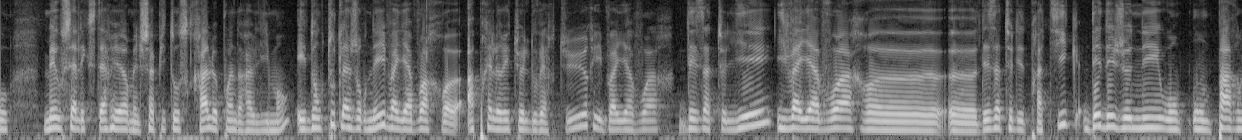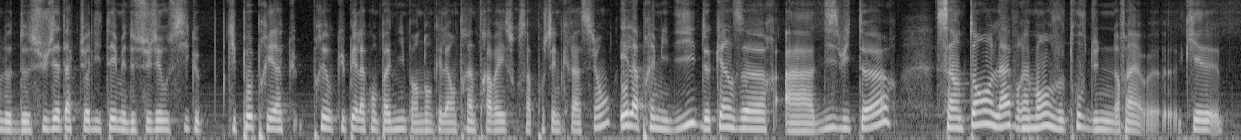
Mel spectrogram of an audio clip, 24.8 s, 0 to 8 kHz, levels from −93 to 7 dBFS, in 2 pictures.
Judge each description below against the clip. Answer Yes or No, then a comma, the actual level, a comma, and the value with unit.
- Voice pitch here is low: No, medium, 155 Hz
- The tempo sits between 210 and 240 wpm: Yes, average, 215 wpm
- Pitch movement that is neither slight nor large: Yes, average, 3.2 semitones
